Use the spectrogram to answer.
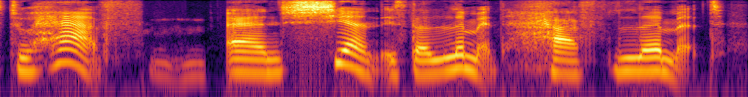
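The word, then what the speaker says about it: xian (限): Xian. – Xian. That's the way to pronounce it. It's the fourth tone, so we go down.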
